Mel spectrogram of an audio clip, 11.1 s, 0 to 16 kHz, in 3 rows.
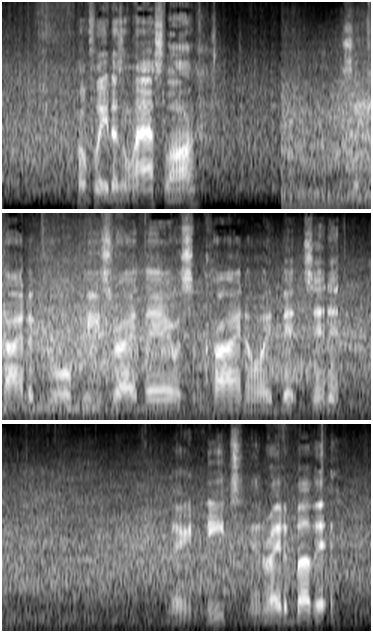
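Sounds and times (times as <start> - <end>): rain falling: 0.0 - 11.0.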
